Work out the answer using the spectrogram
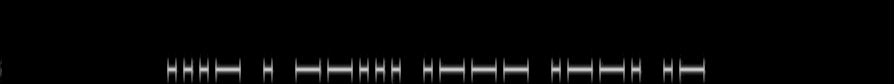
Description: Morse code, heard as a keyed tone, about 16 wpm, 700 Hz. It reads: VE7JPA
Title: DXCC-100 Call Signs - 6 Characters - Repeated 2x - 15wpm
